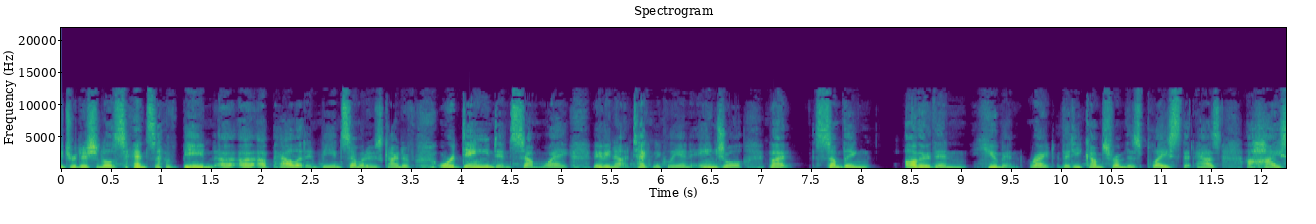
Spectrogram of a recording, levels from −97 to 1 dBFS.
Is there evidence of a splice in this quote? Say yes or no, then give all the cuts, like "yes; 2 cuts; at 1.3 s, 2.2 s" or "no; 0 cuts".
no; 0 cuts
